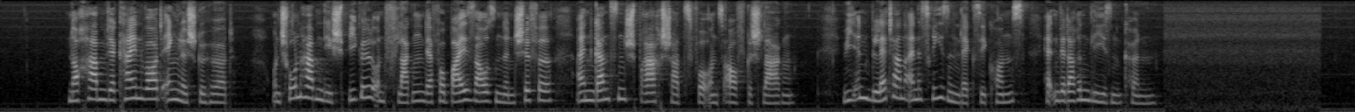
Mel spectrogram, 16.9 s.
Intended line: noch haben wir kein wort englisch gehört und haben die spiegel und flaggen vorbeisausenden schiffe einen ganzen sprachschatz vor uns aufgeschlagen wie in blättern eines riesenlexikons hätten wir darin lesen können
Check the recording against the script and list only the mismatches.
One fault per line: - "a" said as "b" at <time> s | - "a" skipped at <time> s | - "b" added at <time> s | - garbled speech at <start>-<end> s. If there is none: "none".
- "schon" added at 3.5 s
- "der" added at 5.3 s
